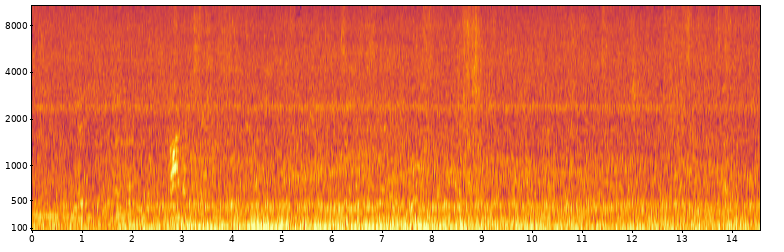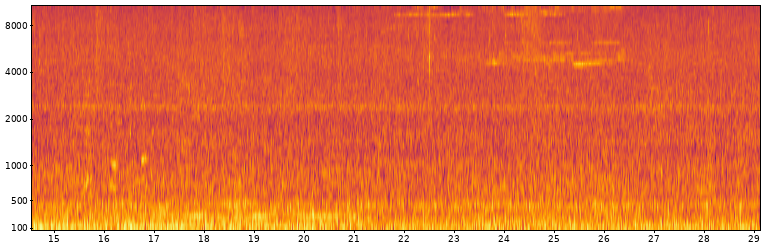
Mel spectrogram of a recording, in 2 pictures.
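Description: A diesel transit bus engine drones, heard from on board.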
